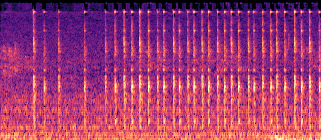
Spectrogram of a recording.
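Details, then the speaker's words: Arrma RC car (Kraton/Talion/Outcast/Typhon type) center differential after setting mesh: fast light ticking of gear teeth rocking with a hair of free play, correct gear mesh backlash. "slight movement between the gears just where there's just a hair that's a good mesh on the center one"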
